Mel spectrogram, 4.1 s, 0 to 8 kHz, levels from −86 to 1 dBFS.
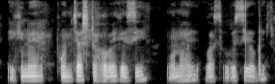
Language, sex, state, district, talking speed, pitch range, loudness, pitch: Bengali, male, West Bengal, Malda, 175 wpm, 100-105 Hz, -22 LUFS, 100 Hz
